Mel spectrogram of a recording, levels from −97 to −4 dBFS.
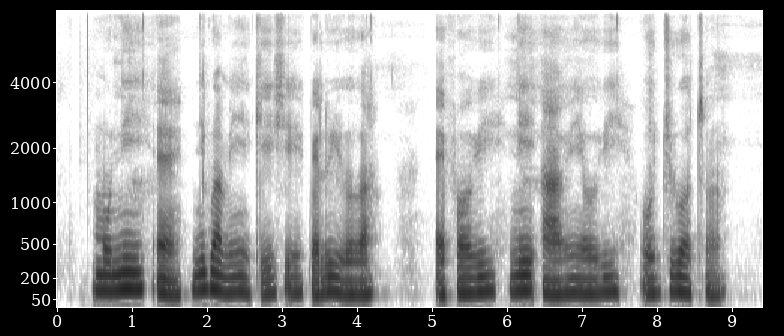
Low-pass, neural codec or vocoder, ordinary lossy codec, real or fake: none; none; none; real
